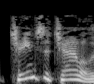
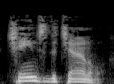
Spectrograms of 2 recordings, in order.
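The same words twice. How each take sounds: First: Higher, punched "Change the channel"; "Change the channel" hit hard as a command; emphatic command. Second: Said in the usual way. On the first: Real, not acted. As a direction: order them to switch with "Change the channel" pitched high. Repeated command to listeners.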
